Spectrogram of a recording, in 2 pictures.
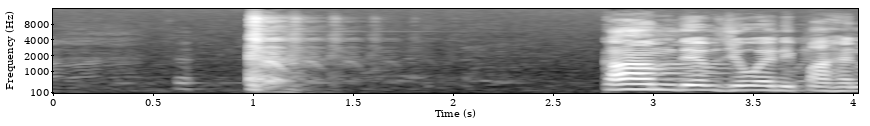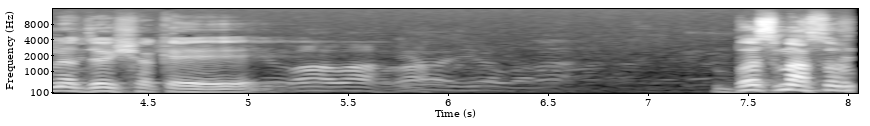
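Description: A middle-aged man sings loudly through a microphone.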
